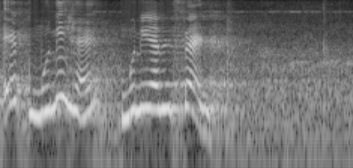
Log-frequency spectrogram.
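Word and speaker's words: मुनेः: 5 number मुनेह। Pronunciation पे ध्यान रखो, यहाँ 2 मात्रा है, ऐ की मात्रा है, मुने।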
